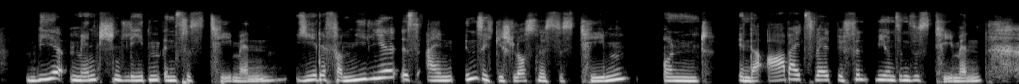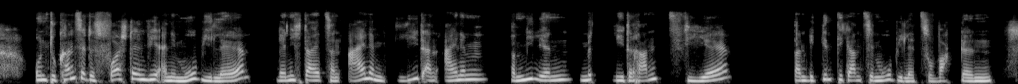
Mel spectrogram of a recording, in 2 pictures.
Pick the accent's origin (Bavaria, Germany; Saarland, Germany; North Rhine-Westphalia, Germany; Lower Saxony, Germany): Bavaria, Germany; Regensburg; Und ich bin aus Regensburg, aus Bayern.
